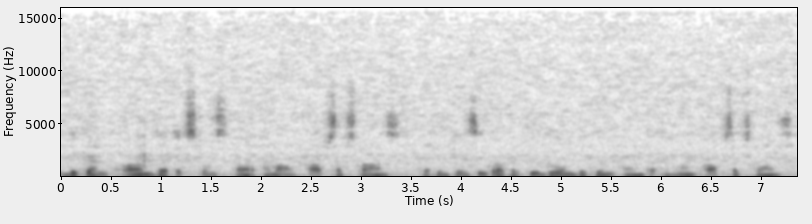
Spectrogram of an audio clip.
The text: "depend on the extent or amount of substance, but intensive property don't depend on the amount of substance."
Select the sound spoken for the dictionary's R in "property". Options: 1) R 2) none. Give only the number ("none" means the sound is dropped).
1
